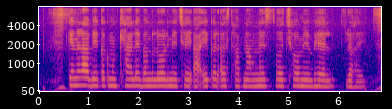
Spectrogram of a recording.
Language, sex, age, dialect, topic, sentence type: Maithili, female, 18-24, Bajjika, banking, statement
